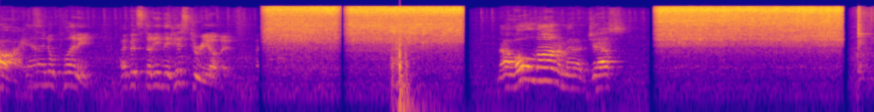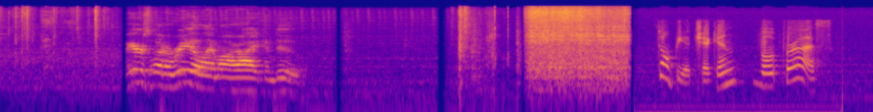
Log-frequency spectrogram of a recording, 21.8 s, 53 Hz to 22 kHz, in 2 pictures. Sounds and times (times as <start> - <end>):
Speech: 0.0 - 3.0, 6.2 - 7.9, 12.5 - 14.8, 19.2 - 21.4.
